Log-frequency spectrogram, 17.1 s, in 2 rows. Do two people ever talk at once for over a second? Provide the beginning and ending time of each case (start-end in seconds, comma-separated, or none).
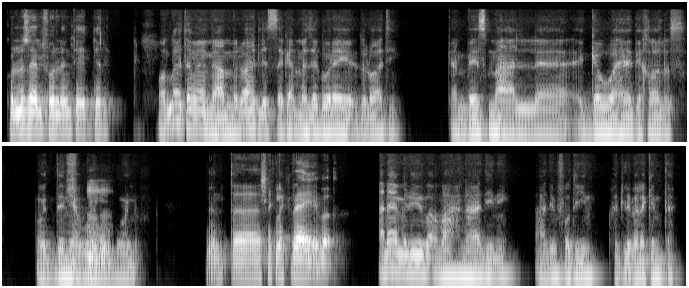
none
